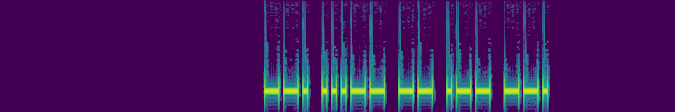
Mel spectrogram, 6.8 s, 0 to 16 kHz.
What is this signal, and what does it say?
Morse code, heard as a keyed tone, about 25 wpm, 700 Hz. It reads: G3MWG
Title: DXCC-100 Call Signs - 5 Characters - Repeated 3x - 25wpm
